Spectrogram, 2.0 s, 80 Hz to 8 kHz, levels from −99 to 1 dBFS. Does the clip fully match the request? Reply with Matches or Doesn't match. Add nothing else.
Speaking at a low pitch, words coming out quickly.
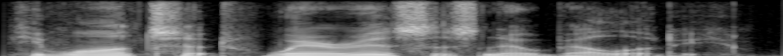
Matches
